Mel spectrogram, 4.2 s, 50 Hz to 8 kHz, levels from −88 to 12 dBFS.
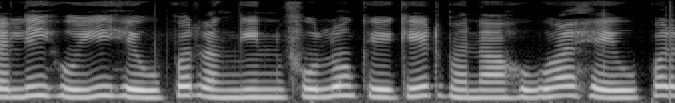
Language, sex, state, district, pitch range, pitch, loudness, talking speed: Hindi, female, Chandigarh, Chandigarh, 225-265 Hz, 230 Hz, -14 LUFS, 170 wpm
